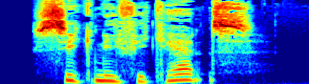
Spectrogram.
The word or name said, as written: SIGNIFIKANSEN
